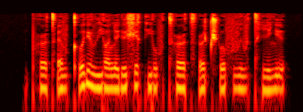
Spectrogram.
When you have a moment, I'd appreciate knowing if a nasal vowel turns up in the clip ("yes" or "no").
no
